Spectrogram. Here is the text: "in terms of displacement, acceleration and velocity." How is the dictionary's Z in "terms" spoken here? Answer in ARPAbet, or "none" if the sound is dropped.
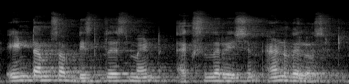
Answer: S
